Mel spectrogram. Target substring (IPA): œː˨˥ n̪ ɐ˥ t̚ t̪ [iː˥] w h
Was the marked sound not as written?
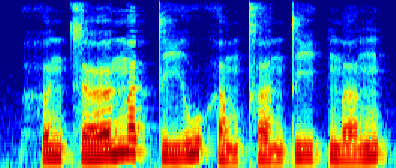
yes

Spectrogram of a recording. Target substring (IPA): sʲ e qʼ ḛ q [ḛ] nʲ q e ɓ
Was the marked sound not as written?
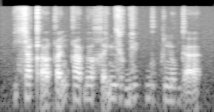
no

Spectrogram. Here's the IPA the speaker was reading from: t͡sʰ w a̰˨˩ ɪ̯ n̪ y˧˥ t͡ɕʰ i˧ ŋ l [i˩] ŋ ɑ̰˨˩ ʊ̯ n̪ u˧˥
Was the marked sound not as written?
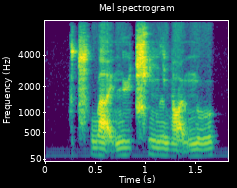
no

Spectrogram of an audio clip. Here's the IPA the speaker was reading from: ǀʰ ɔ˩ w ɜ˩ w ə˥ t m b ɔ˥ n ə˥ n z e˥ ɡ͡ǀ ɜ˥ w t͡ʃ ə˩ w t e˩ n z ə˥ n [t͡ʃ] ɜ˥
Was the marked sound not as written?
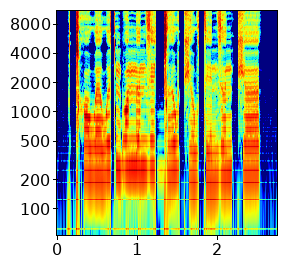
no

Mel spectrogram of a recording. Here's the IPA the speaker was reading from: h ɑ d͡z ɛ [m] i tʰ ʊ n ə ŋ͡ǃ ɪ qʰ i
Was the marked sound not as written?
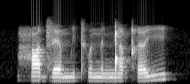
no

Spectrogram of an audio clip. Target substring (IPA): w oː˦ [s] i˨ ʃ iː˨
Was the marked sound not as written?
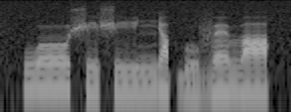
yes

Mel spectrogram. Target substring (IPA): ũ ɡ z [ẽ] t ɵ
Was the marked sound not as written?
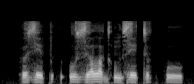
yes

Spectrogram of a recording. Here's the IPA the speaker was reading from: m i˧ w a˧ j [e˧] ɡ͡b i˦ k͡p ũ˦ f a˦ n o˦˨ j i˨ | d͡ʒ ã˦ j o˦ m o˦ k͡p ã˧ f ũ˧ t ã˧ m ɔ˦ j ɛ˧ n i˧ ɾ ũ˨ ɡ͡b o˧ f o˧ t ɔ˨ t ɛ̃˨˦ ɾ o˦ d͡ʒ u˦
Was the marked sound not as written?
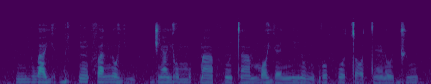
no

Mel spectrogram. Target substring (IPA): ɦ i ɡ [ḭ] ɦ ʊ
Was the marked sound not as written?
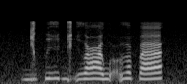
no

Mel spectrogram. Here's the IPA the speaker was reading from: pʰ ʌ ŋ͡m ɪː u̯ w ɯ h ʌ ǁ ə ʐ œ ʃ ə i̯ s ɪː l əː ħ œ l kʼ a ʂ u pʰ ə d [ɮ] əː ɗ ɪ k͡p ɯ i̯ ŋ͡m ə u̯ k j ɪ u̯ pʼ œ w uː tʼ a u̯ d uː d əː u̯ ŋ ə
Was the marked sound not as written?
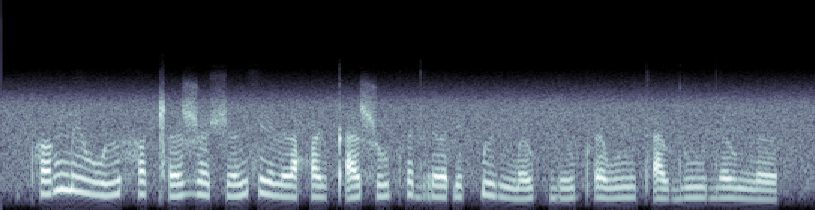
yes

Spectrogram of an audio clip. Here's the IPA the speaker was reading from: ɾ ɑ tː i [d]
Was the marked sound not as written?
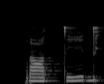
no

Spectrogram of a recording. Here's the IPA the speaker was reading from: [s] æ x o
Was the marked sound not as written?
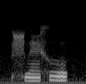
yes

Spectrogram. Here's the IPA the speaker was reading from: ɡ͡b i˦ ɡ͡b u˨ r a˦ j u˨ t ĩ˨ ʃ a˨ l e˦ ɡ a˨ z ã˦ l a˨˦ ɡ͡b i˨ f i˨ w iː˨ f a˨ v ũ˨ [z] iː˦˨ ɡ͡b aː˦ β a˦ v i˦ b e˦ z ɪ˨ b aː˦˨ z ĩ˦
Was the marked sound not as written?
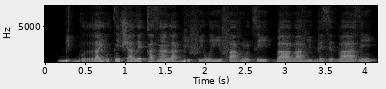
yes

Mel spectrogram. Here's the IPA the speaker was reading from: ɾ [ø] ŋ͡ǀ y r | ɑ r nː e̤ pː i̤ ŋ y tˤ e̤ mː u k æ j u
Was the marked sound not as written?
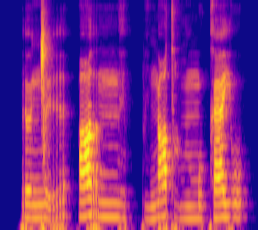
no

